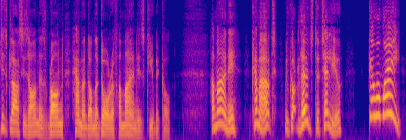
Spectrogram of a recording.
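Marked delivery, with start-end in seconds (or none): 4.2-6.8 higher, louder call to a friend behind a door; calling through a door. Acted. Ron calls to Hermione through the cubicle door, loud and higher. 7.4-8.0 a sudden squeak, much higher and louder. Acted. Hermione squeaks at the boys from inside her cubicle, high and loud. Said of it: "Hermione squeaked".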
